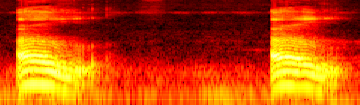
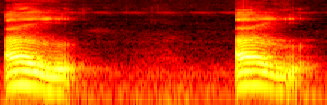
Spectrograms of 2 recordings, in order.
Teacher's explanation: Az [Musik] huruf seterusnya gho kita bantu lagi dengan alif. G tadi letaknya pada ujung tenggorokan. Jadi kalau kita bantu dengan alif dibaca dengan ag.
